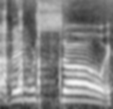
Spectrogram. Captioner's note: laughter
